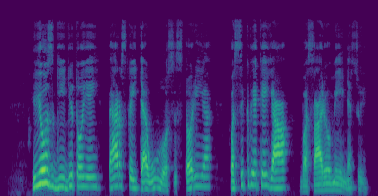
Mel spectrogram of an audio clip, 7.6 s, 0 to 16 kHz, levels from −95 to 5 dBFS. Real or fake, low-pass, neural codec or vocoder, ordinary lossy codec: real; 10.8 kHz; none; MP3, 48 kbps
